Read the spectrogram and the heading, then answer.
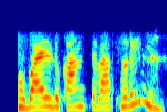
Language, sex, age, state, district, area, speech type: Urdu, female, 18-30, Bihar, Saharsa, rural, conversation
